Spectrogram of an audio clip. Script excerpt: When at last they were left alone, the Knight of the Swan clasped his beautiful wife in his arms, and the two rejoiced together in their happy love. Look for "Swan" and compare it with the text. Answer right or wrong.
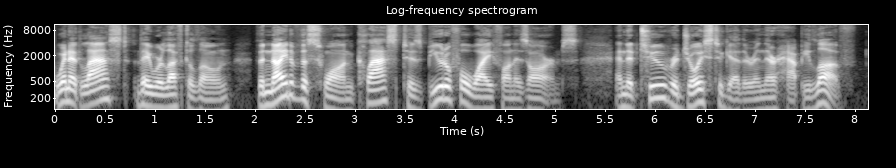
right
